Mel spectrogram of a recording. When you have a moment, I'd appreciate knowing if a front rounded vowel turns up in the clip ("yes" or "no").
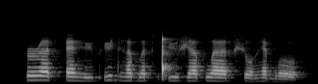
yes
